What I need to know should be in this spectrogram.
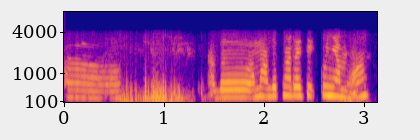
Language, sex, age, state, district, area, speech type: Santali, female, 18-30, West Bengal, Malda, rural, conversation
